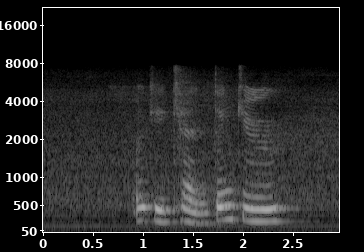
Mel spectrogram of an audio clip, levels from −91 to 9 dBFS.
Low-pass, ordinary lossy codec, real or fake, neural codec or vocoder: none; none; real; none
